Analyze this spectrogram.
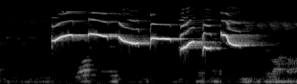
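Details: Oriental magpie-robin giving a loud phrase of smooth, sliding whistles, several long notes linked by quick slurs and ending in a falling note, on a quiet background.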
